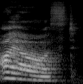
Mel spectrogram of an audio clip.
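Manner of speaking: ordinary delivery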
